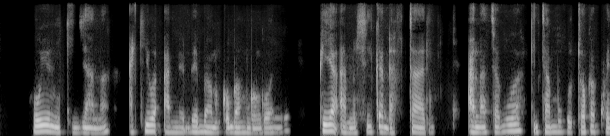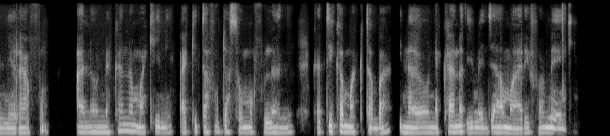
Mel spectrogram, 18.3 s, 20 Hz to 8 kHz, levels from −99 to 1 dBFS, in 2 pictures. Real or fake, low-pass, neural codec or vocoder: fake; 7.2 kHz; codec, 16 kHz, 2 kbps, X-Codec, HuBERT features, trained on balanced general audio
